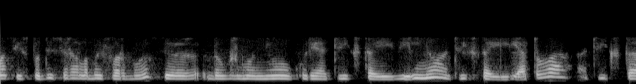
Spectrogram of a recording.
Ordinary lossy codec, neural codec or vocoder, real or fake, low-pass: AAC, 24 kbps; none; real; 3.6 kHz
